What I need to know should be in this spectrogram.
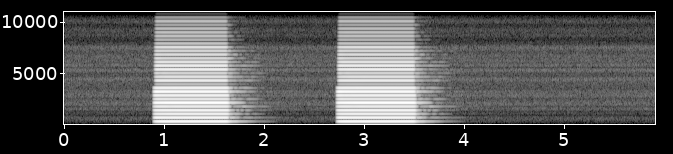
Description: Ship horn signal, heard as a ship's horn, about 360 Hz. 2 short. At sea: I am altering course to port.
